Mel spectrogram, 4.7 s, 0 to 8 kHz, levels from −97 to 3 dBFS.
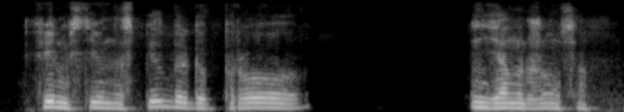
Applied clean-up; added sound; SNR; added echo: neural mask model Resemble Enhance denoiser.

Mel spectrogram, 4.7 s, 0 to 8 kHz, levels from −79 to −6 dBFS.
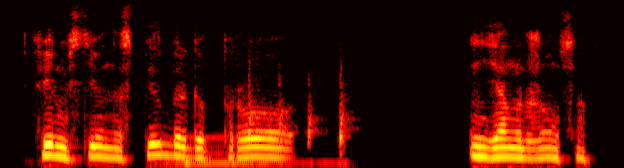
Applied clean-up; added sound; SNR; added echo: classical method spectral subtraction.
